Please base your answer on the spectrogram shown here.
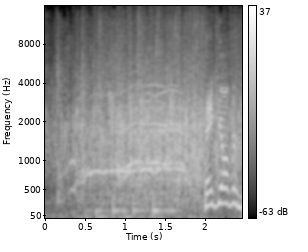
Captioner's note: applause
